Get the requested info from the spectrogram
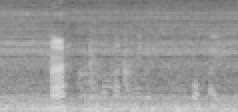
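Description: Kobelco hydraulic excavator's diesel engine running steadily, a constant low drone.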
